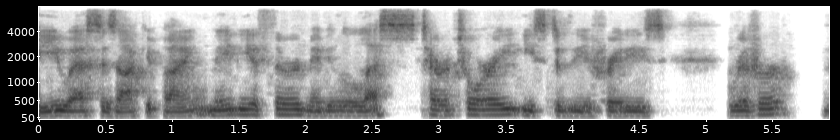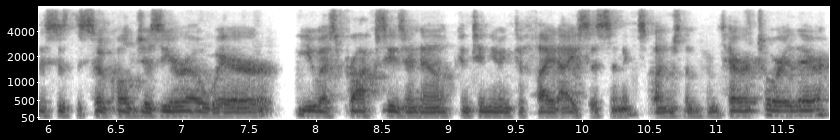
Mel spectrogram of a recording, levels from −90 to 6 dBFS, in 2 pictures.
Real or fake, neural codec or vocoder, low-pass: fake; vocoder, 24 kHz, 100 mel bands, Vocos; 7.2 kHz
